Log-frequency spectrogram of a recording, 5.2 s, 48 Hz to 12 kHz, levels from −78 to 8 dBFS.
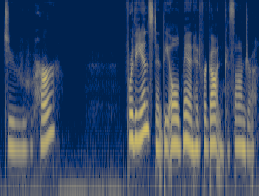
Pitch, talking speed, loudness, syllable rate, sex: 210 Hz, 115 wpm, -17 LUFS, 4.3 syllables/s, female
